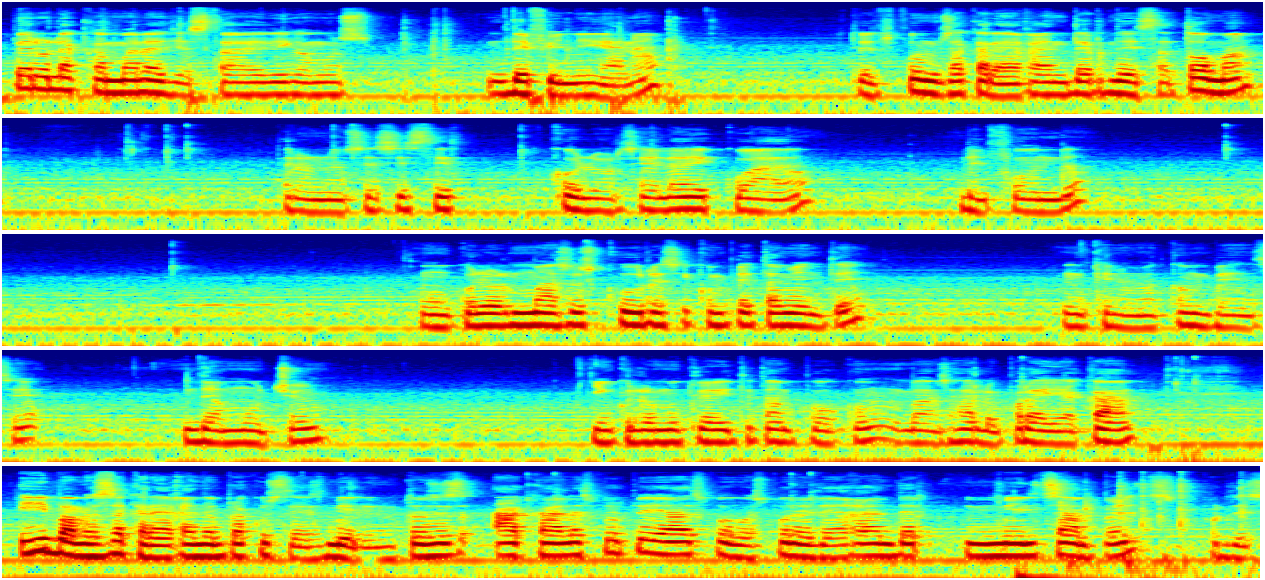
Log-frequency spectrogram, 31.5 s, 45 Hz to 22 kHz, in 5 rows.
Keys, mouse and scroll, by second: 3.0 ctrl+shift+s, 7.1 click, 7.9 click, 8.9-12.4 drag, 13.5-15.5 drag, 18.0 click, 21.5-24.0 drag, 24.7 click, 27.8 click, 29.2 click, 30.6 KP_1, 30.8 KP_0, 31.4 KP_0.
